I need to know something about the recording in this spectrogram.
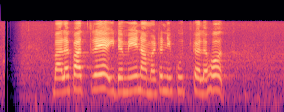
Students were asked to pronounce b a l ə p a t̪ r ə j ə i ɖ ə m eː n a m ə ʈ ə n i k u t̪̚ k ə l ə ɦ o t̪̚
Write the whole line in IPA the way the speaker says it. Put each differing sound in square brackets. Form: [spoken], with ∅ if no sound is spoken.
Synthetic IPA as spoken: b a l ə p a t̪ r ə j ə i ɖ ə m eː n a m ə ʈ ə n i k u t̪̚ k ə l ə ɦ o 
